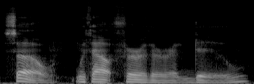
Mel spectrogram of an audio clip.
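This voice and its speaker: A man hosting and narrating horror story readings, with deliberate, halting phrasing that moves between casual introduction and dramatic reading. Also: low-pitched.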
